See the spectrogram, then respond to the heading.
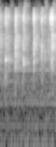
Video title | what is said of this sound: SKINGLASS CONTROVERSY: NOORFACE vs NATASHA DENONA (FIRST IMPRESSIONS AND COMPARISSONS) | you hear that ball in there you definitely have to shake it up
